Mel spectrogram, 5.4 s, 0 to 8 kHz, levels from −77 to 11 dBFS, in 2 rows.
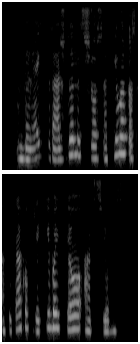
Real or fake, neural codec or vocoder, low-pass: fake; codec, 16 kHz in and 24 kHz out, 2.2 kbps, FireRedTTS-2 codec; 7.2 kHz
